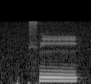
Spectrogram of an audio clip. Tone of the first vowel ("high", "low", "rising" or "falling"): low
